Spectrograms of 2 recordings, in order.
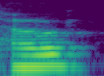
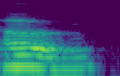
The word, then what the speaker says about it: Hoog: It's funny though because Hoog is actually pronounced Hoag, and I think you pronounced it Hoag, Josh.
